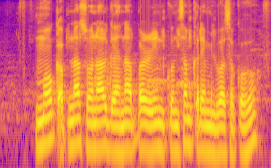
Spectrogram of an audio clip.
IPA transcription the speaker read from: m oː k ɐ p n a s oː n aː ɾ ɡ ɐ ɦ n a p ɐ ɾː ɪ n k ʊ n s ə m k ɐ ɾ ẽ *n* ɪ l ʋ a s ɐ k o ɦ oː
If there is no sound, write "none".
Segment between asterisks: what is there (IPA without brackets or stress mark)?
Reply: m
